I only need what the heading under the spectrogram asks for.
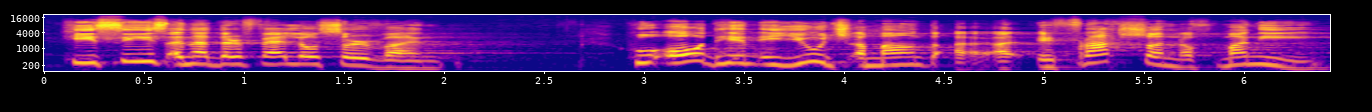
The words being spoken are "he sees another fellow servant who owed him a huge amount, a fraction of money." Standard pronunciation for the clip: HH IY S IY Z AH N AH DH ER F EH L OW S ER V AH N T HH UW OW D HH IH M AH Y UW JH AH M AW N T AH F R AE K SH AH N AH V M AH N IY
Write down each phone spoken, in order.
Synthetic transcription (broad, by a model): HH IY S IY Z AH N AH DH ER F EH L OW S ER V AH N T HH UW OW D HH IH M AH Y UW JH AH M AW N T AH F R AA K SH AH N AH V M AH N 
